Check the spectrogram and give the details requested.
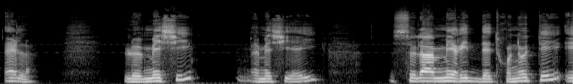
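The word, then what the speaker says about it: MSIA: pour l'éveil spirituel intérieur on prononce en fait Messi.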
